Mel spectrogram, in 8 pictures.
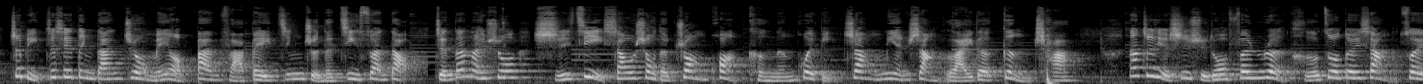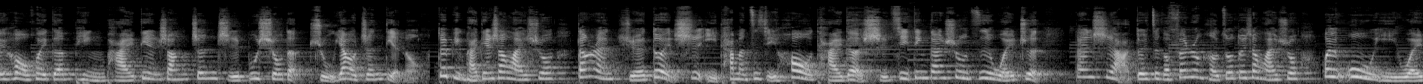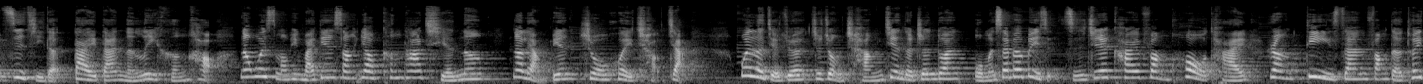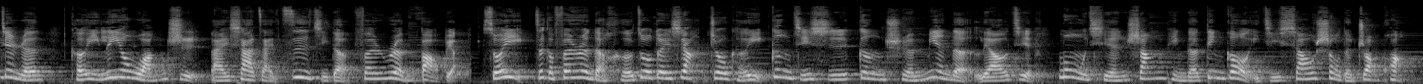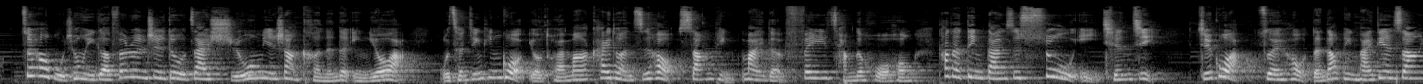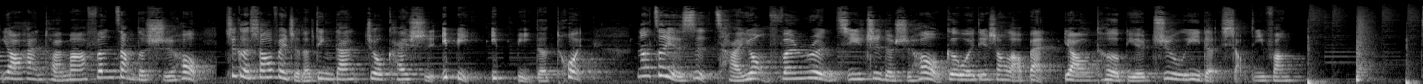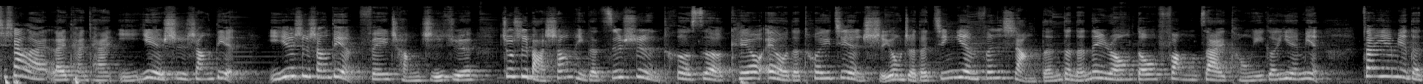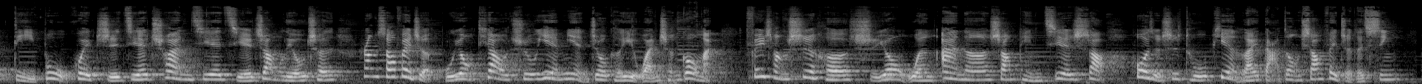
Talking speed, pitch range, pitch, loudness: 245 characters per minute, 210-300 Hz, 250 Hz, -19 LUFS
